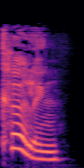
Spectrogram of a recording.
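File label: "curling", British English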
